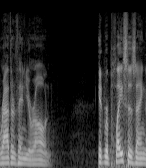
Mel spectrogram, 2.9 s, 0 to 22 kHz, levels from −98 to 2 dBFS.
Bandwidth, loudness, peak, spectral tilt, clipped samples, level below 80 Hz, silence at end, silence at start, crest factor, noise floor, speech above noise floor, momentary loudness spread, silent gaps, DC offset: 16 kHz; -29 LUFS; -12 dBFS; -5.5 dB/octave; under 0.1%; -56 dBFS; 0 s; 0 s; 18 dB; -74 dBFS; 46 dB; 11 LU; none; under 0.1%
